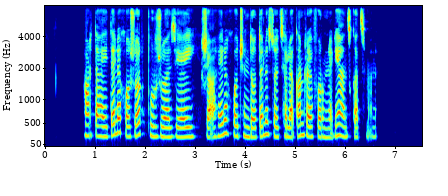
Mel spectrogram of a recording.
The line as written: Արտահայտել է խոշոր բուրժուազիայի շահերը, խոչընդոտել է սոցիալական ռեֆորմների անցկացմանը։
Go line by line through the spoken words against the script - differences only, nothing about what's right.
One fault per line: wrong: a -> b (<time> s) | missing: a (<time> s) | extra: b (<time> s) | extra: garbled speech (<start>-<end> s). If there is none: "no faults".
no faults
